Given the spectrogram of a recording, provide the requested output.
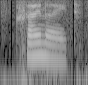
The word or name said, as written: crinite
